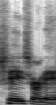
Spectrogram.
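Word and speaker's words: Chez Charde: me so just to be clear it's actually pronounced shay chardee i hear people i was worried about that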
